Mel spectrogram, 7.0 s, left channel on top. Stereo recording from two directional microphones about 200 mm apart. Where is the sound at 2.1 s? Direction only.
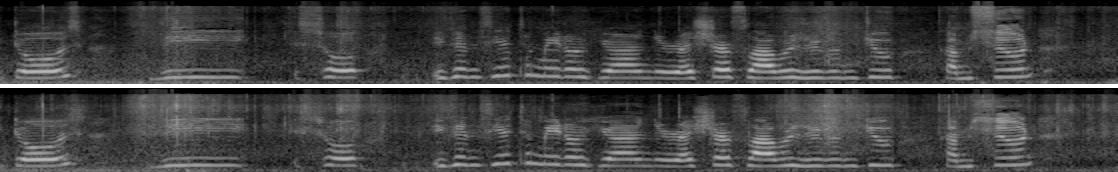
55° left (ahead or behind).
